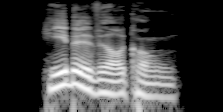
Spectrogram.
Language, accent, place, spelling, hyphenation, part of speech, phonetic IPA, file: German, Germany, Berlin, Hebelwirkung, He‧bel‧wir‧kung, noun, [ˈheːbl̩ˌvɪʁkʊŋ], De-Hebelwirkung.ogg
- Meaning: 1. leverage 2. leverage (the use of borrowed capital or financial instruments, such as derivatives, to increase the potential return of an investment)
